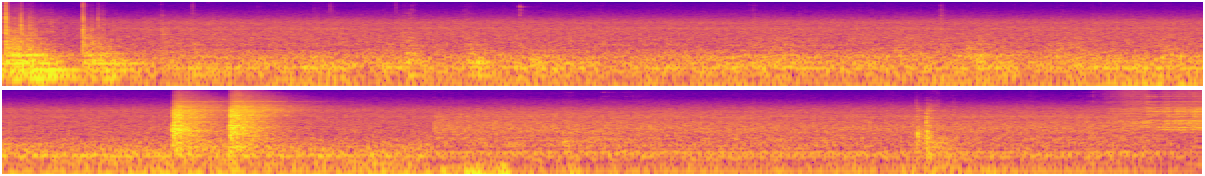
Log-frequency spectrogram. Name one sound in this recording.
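Metal creaks as a bent sheet is levered back and forth.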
